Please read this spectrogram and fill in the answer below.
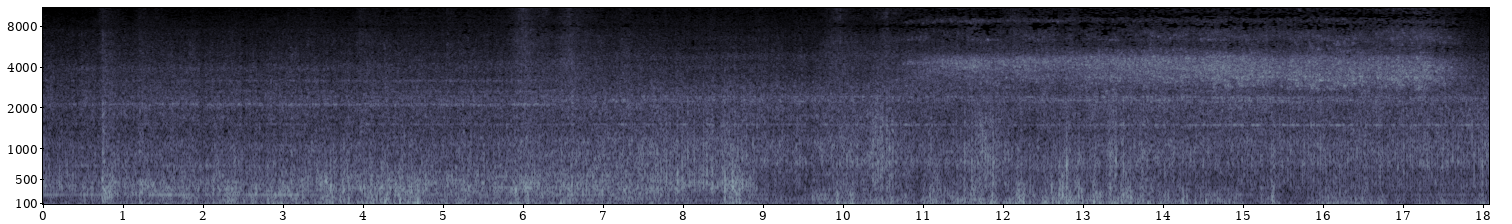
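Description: A TransPennine Express train running slowly into the platform, its wheels rumbling and knocking over the rails. About halfway through a steady high-pitched squeal sets in as it slows.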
